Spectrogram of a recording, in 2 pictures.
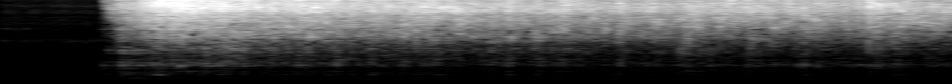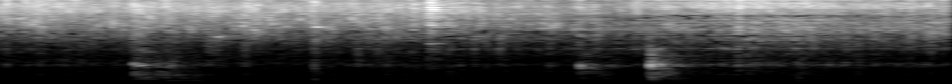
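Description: Green chillies hit a hot pan and burst into a loud, sudden sizzle that settles into steady frying hiss with occasional stirring clinks, close by with no talk.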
